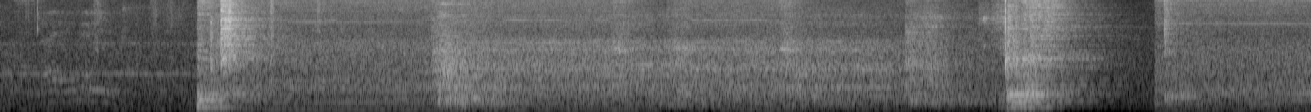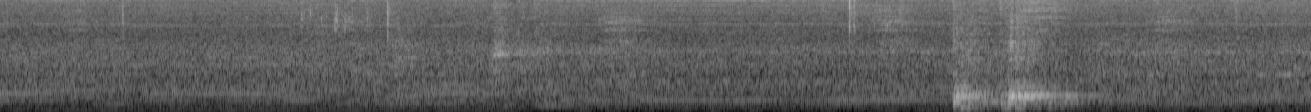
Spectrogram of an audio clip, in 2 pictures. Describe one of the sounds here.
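Heavy metal parts clank and knock.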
